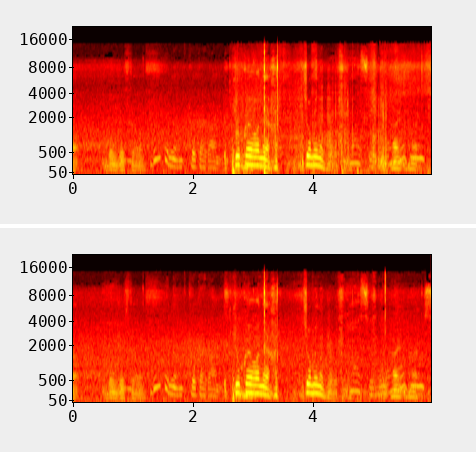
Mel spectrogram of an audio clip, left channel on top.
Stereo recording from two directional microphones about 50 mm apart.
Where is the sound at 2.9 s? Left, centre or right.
Centre.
